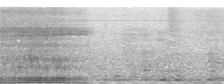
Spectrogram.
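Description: A person imitates snoring with their voice. The rough, rattling snore is sustained and fairly faint, with no other talk.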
